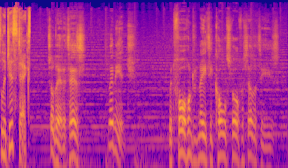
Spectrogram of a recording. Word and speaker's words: Lineage: at Lineage Logistics. So there it is, Lineage.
